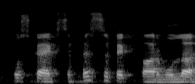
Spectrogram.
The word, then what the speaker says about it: formulae: Next आपको different types of फार्मूले जो हैं ऑर्गेनिक कंपाउंड्स के वो बताए जा रहे हैं। ये वर्ड आप देख रहे हैं FORMULAE, इसको प्रोनाउंसिएट करते हैं फार्मूली।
